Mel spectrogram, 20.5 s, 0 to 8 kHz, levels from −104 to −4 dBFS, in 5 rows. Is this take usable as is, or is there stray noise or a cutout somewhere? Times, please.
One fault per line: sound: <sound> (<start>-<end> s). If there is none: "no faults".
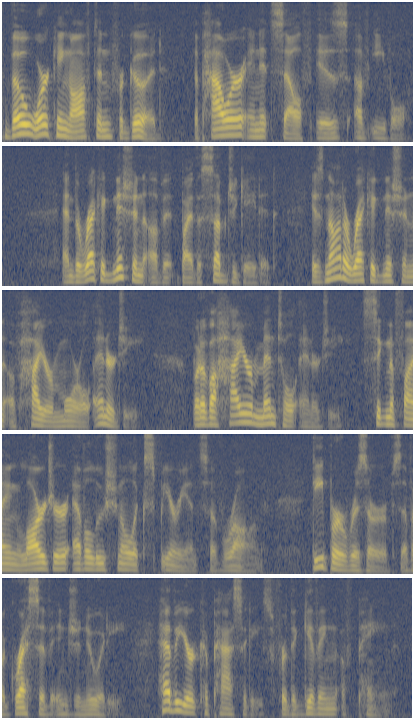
no faults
